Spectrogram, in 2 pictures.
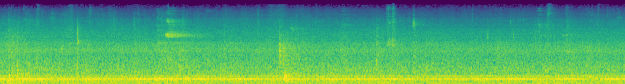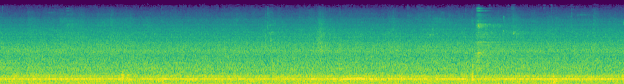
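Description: Children in a seated audience murmur softly in a large echoing hall.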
